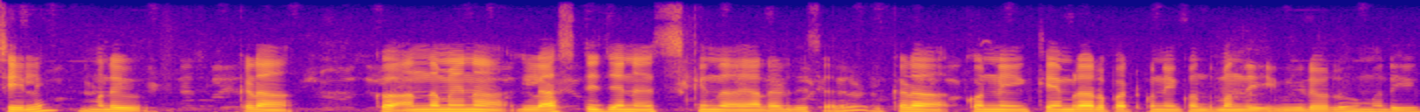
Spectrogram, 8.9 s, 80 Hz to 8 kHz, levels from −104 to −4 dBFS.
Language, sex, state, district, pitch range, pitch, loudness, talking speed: Telugu, male, Andhra Pradesh, Sri Satya Sai, 130-140 Hz, 135 Hz, -19 LUFS, 100 wpm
